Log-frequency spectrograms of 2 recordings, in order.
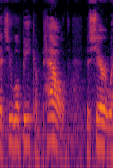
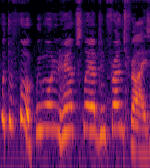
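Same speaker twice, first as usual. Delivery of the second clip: high, slow outraged crowd voice; outraged townsfolk; 8 semitones higher than usual. Acted. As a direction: play the crowd who wanted pork. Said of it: "everyone's like".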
